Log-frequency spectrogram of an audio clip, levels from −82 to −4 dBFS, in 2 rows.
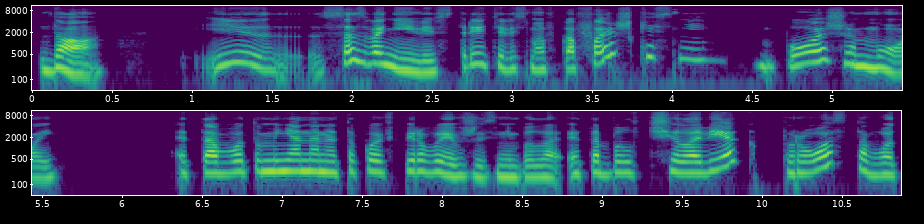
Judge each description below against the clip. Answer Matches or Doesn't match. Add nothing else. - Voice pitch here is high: Matches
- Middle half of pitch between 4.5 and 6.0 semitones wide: Matches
